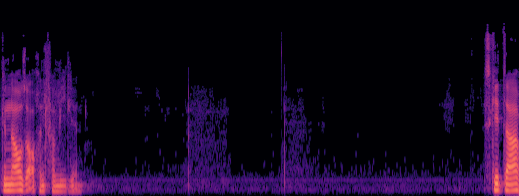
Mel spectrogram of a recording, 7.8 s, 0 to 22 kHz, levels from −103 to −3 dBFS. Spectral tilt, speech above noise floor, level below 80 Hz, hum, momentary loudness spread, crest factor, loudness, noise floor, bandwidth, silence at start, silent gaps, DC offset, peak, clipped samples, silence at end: -7 dB/octave; 45 dB; -78 dBFS; none; 18 LU; 26 dB; -35 LUFS; -77 dBFS; 10 kHz; 0 s; none; under 0.1%; -14 dBFS; under 0.1%; 0 s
